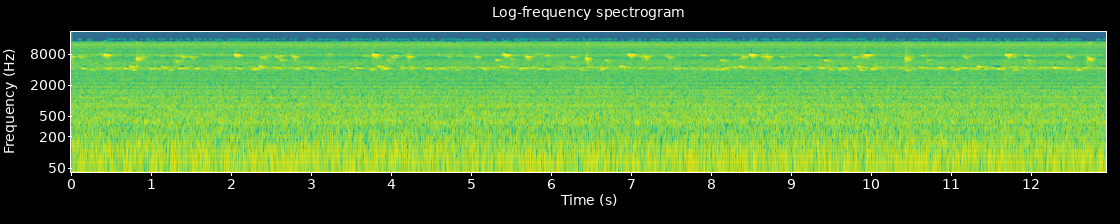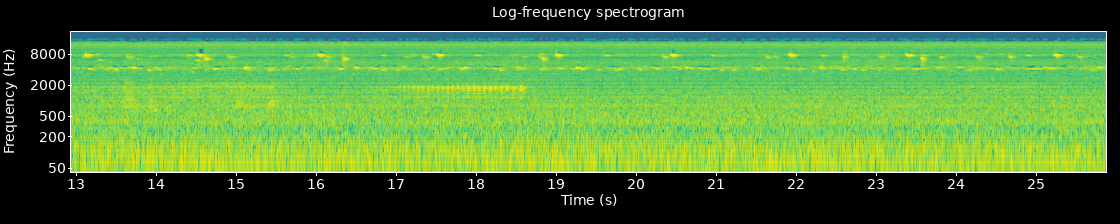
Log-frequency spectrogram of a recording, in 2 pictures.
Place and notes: Tathra: Night insects/birds/amphibians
